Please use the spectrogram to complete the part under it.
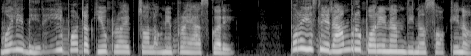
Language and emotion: Nepali, sad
